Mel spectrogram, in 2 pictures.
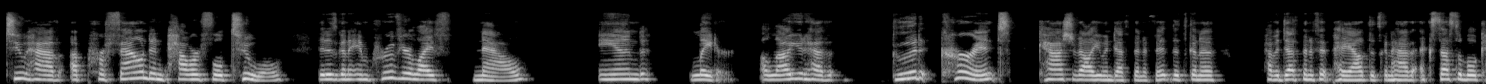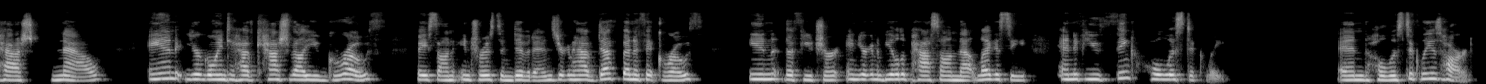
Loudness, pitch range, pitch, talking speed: -16 LUFS, 205-235 Hz, 220 Hz, 175 wpm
